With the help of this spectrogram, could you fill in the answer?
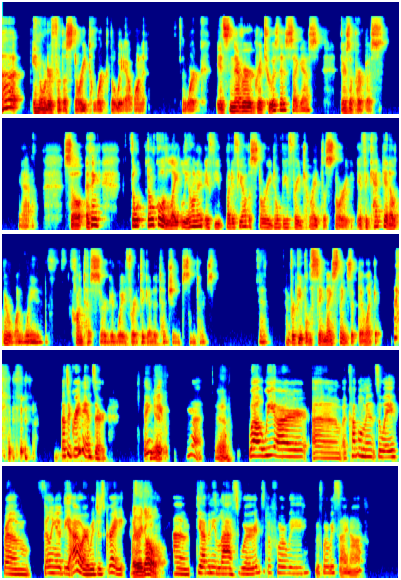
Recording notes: A live Zoom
